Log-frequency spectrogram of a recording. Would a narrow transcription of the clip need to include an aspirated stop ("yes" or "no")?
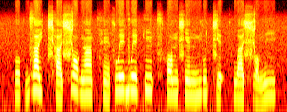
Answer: yes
